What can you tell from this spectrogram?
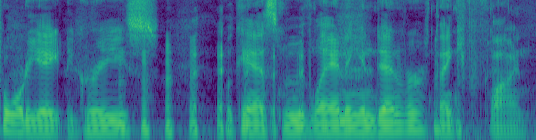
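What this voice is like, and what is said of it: Fake Southern US accent, airline pilot. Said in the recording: “And that faux southern accent.”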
